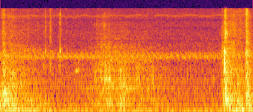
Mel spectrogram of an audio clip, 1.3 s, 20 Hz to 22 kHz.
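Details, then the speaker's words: 2005 Honda Odyssey driver's side sliding door: pushing in and releasing the fuel-door sensor makes quick mechanical clunks as the door lock actuator locks and unlocks; a popped-out sensor likely blocks the sliding door opening. "let it out I don't know if you can hear it but the door is locking and unlocking when I push this in and let it out"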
